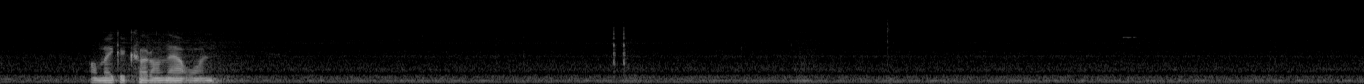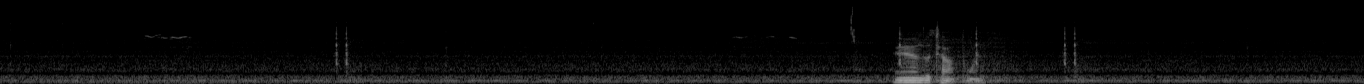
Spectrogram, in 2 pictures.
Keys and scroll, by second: 0.2 super+b, 4.1 Up, 7.3 Up, 7.8 super+b, 8.8 Up, 10.0 super+b, 13.7 Up, 18.0 Up, 18.5 super+b, 19.0 Up, 19.9 super+b, 26.0 Up, 26.7 super+b.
